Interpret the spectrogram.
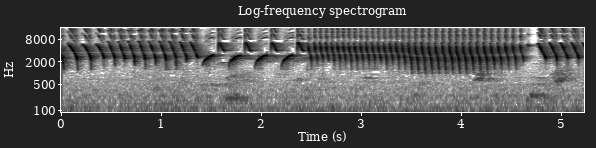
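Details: Canary with a long, varied song used to prompt silent canaries to sing again: fast repeated downslurred notes, then rising chirps, a dense rapid trill, and a final burst of sharp notes.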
